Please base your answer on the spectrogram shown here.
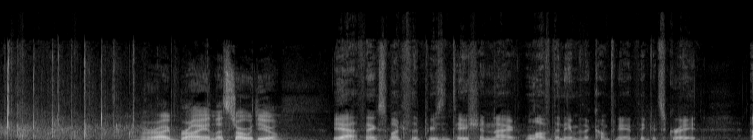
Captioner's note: applause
